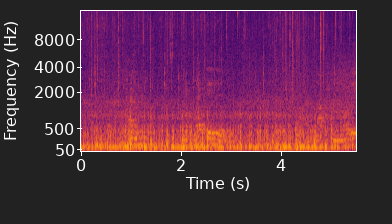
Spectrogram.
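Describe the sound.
Steady rain patters and hisses close by, mixed with the soft crackle of a fire, while muffled voices murmur faintly underneath the continuous wash of sound.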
